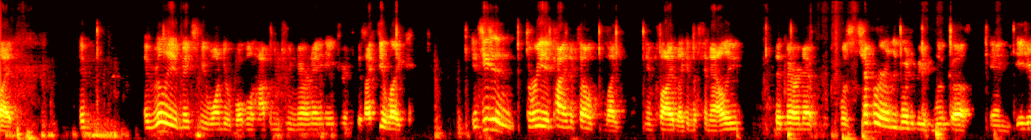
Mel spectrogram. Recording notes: This may not be one of our best recordings, but it is still fine so I'm uploading it anyway.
